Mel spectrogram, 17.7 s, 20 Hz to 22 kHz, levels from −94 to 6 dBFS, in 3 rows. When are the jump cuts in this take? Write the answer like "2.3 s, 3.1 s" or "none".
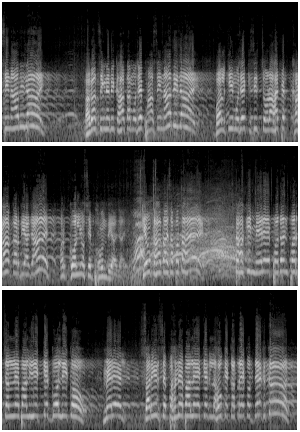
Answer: none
